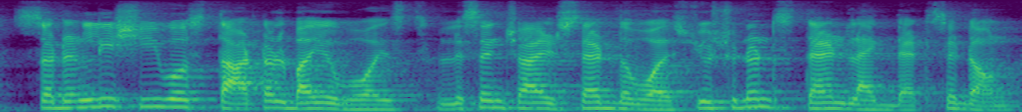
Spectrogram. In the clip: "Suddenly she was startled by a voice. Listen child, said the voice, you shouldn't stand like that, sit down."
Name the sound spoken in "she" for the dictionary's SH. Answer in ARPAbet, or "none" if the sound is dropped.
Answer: SH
